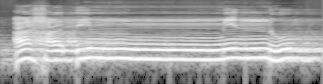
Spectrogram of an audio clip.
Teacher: nun sukun bertemu ha idhar halqi. Kita baca jelas minhum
